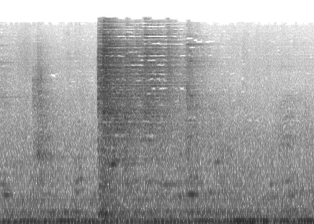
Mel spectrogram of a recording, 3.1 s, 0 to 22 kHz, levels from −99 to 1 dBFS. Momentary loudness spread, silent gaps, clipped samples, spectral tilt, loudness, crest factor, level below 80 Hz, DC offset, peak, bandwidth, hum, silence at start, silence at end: 12 LU; none; under 0.1%; -2.5 dB/octave; -23 LUFS; 20 dB; -26 dBFS; under 0.1%; -2 dBFS; 16 kHz; none; 0 s; 0 s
